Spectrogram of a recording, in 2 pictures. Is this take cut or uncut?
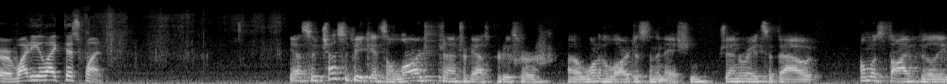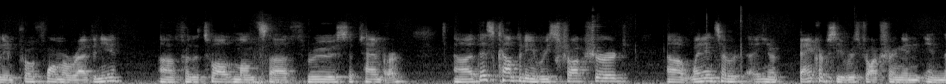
uncut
